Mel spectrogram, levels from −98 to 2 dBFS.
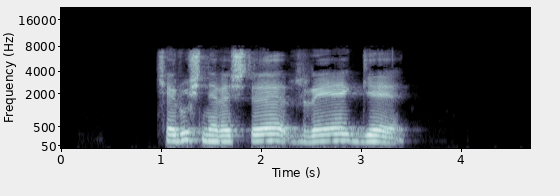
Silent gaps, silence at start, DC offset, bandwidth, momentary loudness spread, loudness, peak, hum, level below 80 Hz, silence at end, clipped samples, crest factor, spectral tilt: none; 1 s; under 0.1%; 7.8 kHz; 6 LU; -15 LUFS; -2 dBFS; none; -58 dBFS; 1.3 s; under 0.1%; 16 dB; -4.5 dB/octave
